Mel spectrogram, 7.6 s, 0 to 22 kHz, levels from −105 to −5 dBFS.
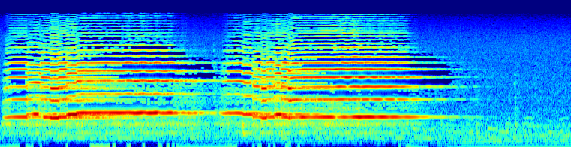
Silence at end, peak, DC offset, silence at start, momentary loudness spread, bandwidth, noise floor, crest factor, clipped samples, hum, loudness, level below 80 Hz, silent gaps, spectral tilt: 1.85 s; 0 dBFS; under 0.1%; 0.05 s; 16 LU; 16 kHz; -56 dBFS; 16 dB; under 0.1%; none; -13 LUFS; -76 dBFS; none; 3 dB/octave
